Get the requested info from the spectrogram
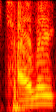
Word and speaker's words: Tyler: My name is Tyler, T-Y-L-E-R, and I'm calling with Cardiff. It's spelled C-A-R-D-I-F-F.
